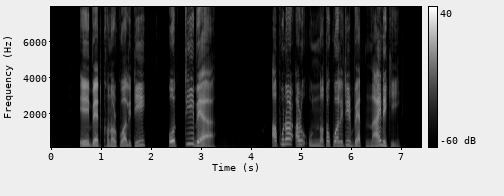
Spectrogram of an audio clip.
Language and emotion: Assamese, angry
